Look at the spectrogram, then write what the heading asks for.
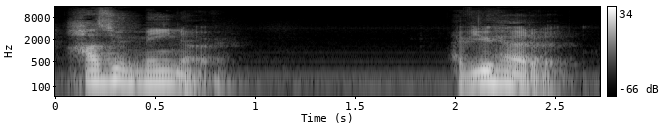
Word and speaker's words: Hazumino: it it sounds cool so that's hazumino yeah hazumino how do you spell that uh h-a-z-u-m-i-n-o there you go folks and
